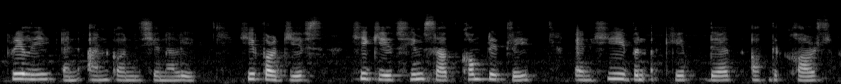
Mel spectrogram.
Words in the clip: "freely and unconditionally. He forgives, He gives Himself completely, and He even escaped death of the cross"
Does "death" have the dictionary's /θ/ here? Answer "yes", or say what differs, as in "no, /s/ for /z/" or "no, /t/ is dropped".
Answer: no, /t/ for /θ/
